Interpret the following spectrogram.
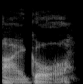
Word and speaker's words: Igor: No, it's pronounced Igore.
